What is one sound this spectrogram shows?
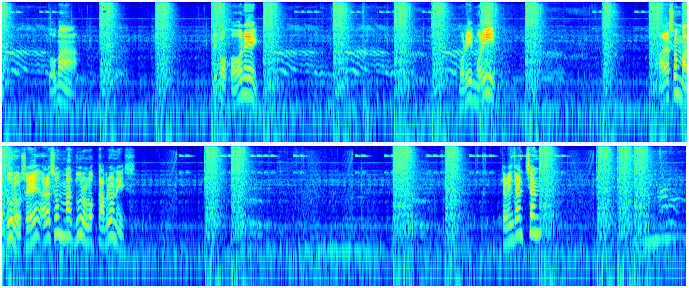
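An assault rifle fires single shots repeatedly.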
